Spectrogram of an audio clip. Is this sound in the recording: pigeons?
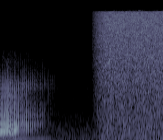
no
